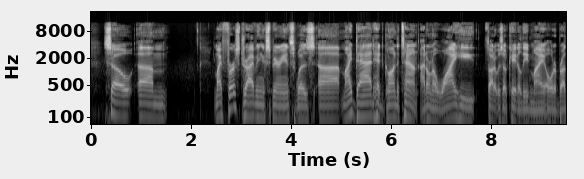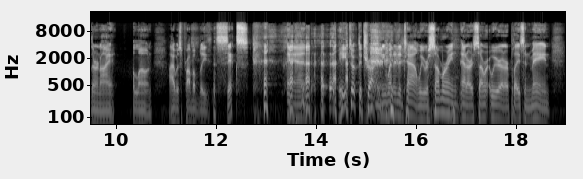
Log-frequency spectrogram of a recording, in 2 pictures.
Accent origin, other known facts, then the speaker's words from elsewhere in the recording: Ireland; Because you don't look like Bob, but I'm Irish.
